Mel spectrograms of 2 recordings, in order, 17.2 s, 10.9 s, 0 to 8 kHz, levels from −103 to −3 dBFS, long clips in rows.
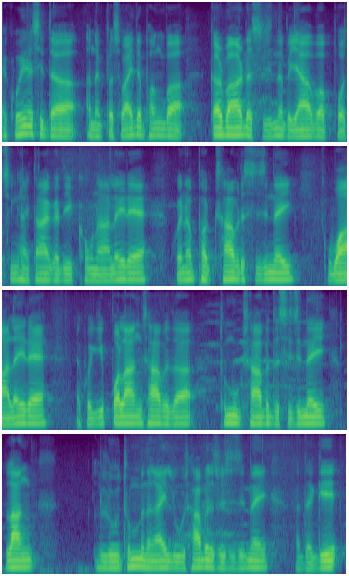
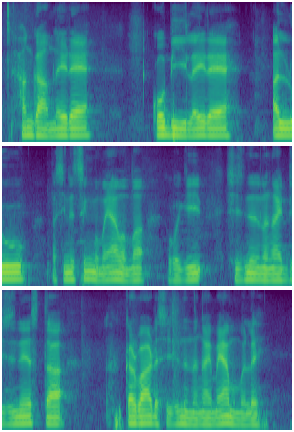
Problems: background sounds at intervals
